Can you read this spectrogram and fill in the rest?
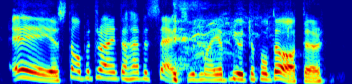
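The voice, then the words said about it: Exaggerated heavy Italian accent. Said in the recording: “heavy Italian accent”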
